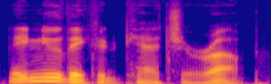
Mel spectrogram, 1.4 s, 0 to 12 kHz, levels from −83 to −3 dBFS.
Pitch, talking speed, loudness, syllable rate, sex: 95 Hz, 310 wpm, -20 LUFS, 5.7 syllables/s, male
